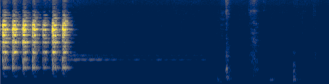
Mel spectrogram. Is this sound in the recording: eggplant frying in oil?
no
